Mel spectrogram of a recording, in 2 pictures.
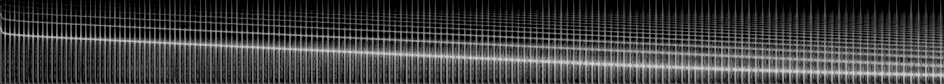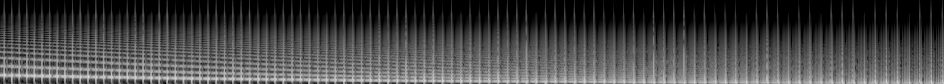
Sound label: FX, EMS VCS3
